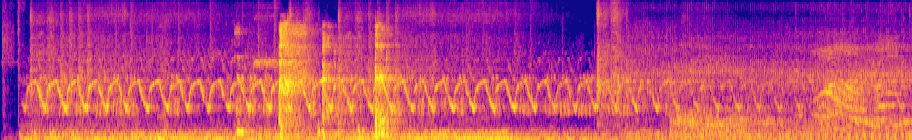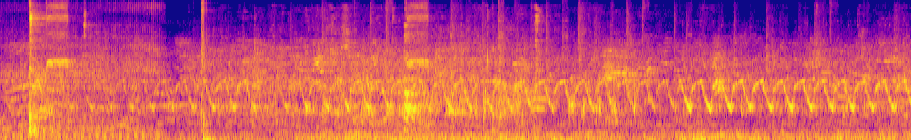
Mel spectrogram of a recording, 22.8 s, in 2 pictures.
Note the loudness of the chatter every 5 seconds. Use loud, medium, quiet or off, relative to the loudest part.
off, loud, loud, loud, loud.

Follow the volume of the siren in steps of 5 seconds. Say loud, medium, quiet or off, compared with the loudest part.
loud, medium, medium, loud, loud.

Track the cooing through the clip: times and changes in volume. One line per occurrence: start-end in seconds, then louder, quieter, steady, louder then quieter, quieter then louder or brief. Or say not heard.
not heard.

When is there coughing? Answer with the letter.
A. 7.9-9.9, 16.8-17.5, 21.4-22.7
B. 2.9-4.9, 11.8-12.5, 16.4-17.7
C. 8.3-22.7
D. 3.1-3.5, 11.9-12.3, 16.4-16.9
B.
